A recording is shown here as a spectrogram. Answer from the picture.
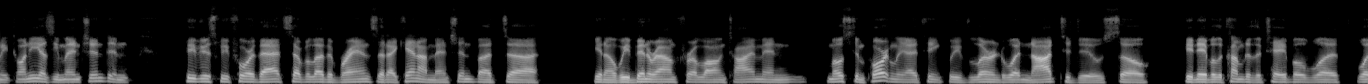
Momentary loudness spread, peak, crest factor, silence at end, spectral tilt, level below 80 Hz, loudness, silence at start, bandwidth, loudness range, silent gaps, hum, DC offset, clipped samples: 9 LU; -4 dBFS; 20 dB; 0 s; -5.5 dB/octave; -62 dBFS; -23 LUFS; 0 s; 14.5 kHz; 2 LU; none; none; under 0.1%; under 0.1%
